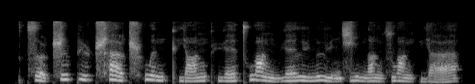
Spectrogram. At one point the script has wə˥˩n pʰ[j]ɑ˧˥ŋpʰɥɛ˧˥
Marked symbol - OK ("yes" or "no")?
yes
